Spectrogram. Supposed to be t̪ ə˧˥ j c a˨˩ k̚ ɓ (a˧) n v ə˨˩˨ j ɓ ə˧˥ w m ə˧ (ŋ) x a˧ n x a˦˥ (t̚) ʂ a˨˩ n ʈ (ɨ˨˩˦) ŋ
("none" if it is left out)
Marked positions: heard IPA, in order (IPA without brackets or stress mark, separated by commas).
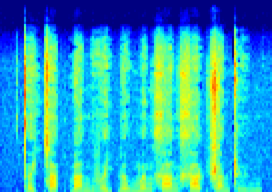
a˨˩, ŋ, k̚, ɨ˨˩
